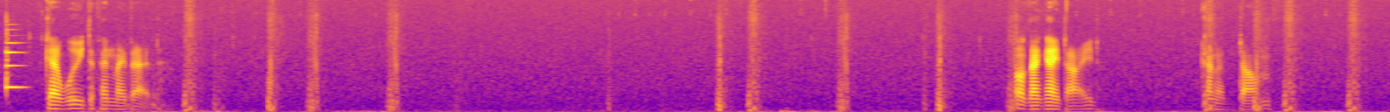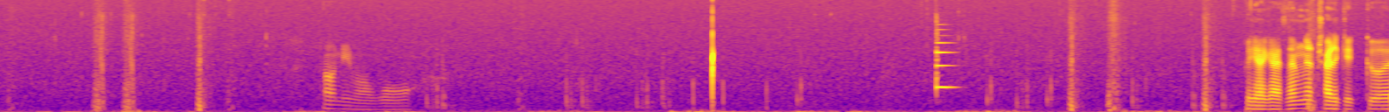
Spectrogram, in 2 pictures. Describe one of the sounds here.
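Blocks are placed one after another with soft, quick thuds.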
